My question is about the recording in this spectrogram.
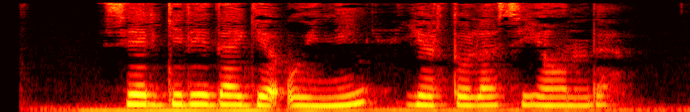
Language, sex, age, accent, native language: Uzbek, female, 18-24, Farg'ona, Uzbek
